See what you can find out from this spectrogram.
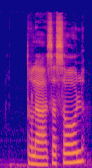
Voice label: "lasesaal", alsace

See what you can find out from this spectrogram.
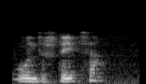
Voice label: "understetze", alsace

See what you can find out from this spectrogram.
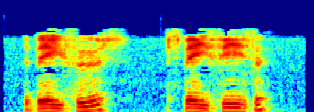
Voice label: "bejfuess", alsace

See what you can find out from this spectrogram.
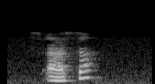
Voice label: "asse", alsace

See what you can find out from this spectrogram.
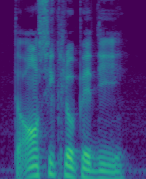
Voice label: "encyclopedie", alsace

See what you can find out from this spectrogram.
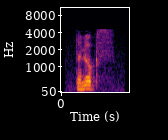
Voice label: "lachs", alsace; peche

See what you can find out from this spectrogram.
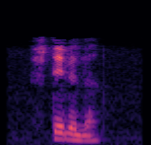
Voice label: "stellele", Alsace

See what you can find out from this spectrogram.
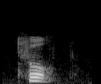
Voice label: "farb", alsace; peche

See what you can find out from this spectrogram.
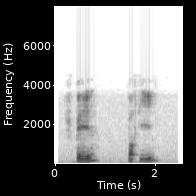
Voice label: "speel", alsace

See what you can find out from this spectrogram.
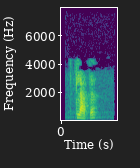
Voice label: "klatte", alsace

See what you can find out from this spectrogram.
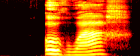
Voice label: "oruar", alsace

